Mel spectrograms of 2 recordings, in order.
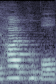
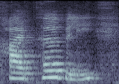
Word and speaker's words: hyperbole: hyperbole you might listen people say hyperbole but is pronounced hyperbole is when you exaggerate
